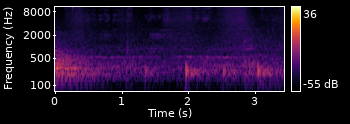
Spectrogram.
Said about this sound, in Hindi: यहां एक वर्ड लिख रहा हूं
